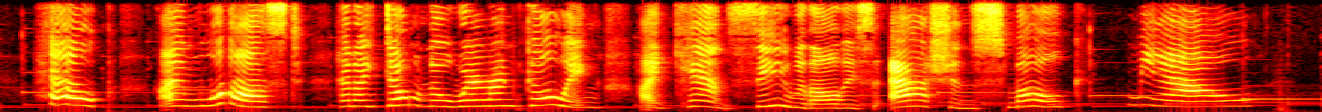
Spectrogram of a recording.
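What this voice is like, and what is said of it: Small, little creature voice. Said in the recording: “said in a little voice”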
